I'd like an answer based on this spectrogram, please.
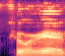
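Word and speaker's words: Cœuré: cbdc's and benoit correa corer that's how you pronounce it just said that they're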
